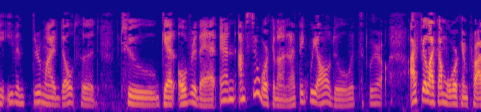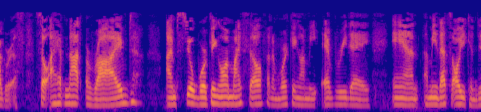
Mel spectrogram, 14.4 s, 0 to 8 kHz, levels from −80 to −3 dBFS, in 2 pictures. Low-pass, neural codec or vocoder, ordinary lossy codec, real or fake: 7.2 kHz; none; MP3, 24 kbps; real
